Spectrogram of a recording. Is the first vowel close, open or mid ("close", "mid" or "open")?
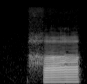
open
